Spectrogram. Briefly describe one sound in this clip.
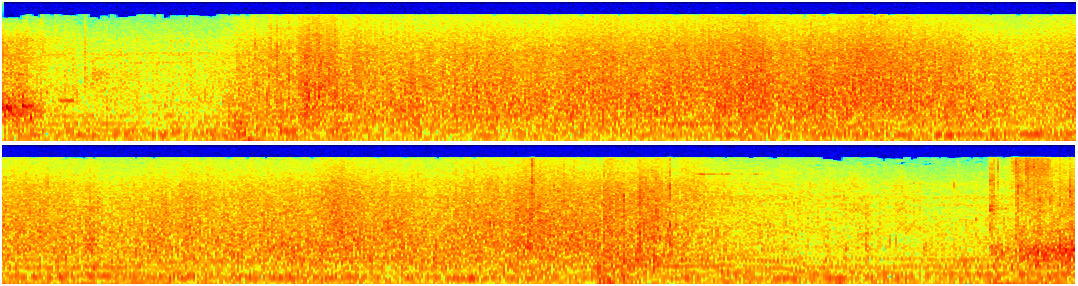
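A vehicle splashes and churns through water.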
